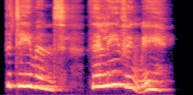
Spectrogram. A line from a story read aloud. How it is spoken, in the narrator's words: cried with invented pain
